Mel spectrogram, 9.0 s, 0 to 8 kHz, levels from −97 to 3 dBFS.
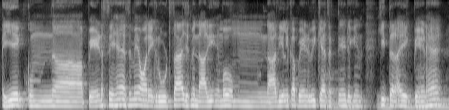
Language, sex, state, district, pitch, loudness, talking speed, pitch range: Hindi, male, Uttar Pradesh, Budaun, 135 Hz, -14 LUFS, 180 wpm, 130-145 Hz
